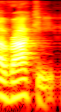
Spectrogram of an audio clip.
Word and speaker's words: Araki: It's pronounced Araki, like Hakari.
